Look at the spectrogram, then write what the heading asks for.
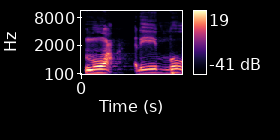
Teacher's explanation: Mad tabi'i atau mad asli sama saja, ketika bertemu huruf hidup dan dihentikan disebut bacaan mad arid disukun. Cara bacanya du, ini panjangkan 6 harokat. Kemudian huruf yang terakhir sukunkan.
